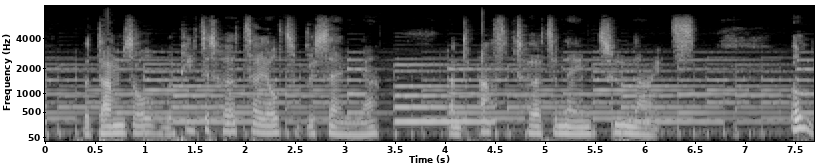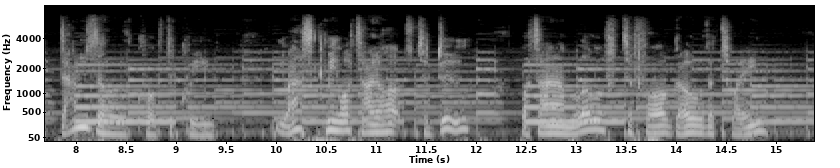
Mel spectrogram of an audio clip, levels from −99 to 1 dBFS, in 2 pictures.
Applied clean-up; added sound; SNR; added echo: none; Electric guitar; 4 dB; none.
